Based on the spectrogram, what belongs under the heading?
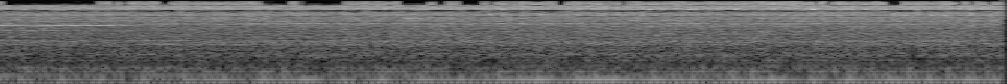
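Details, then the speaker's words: AMC Eagle carbureted engine after turning each screw out another half turn; steady, even low idle with no misses, stumbles or hunting, purring, normal idle. "Okay. That sounds a lot better. Doesn't it? that is purring."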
